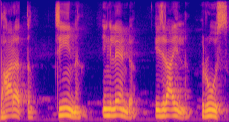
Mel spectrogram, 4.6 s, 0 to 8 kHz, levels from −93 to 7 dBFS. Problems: constant background noise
